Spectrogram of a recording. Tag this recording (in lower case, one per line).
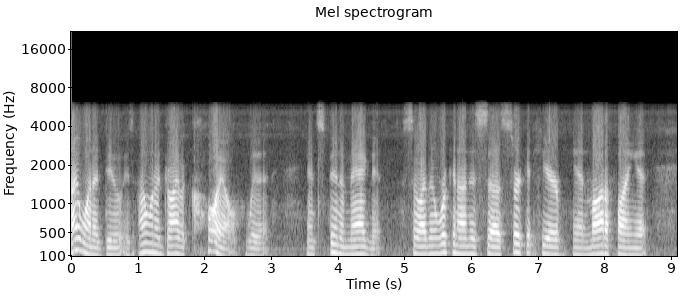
speech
